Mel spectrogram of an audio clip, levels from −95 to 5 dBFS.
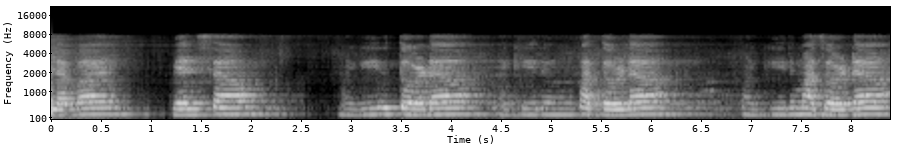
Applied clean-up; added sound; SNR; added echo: neural separator model SepFormer DNS4.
